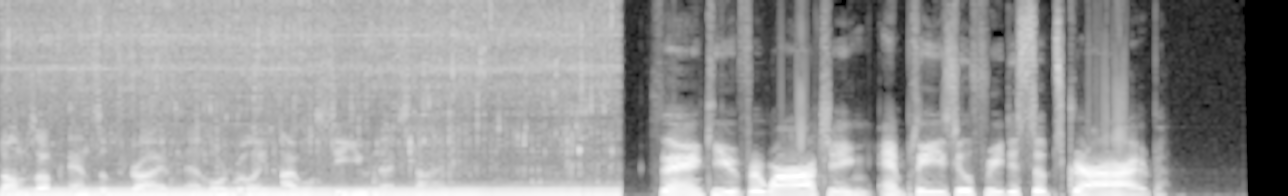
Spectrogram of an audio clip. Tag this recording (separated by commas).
Speech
